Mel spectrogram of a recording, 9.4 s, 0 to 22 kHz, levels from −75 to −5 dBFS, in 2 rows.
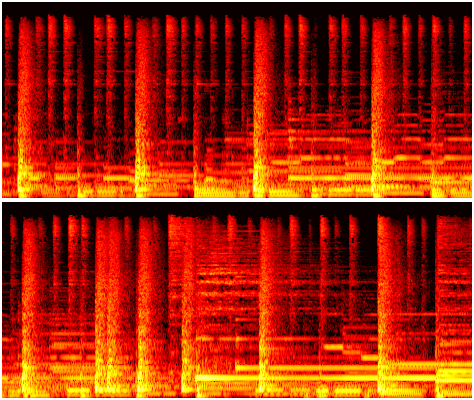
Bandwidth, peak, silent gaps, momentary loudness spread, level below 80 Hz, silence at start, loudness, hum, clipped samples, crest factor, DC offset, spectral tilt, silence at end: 17 kHz; -2 dBFS; none; 10 LU; -34 dBFS; 0 s; -21 LUFS; none; under 0.1%; 20 dB; under 0.1%; -5.5 dB/octave; 0 s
